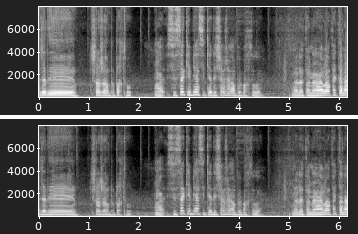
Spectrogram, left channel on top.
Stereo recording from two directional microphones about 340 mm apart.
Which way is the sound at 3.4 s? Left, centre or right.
Centre.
